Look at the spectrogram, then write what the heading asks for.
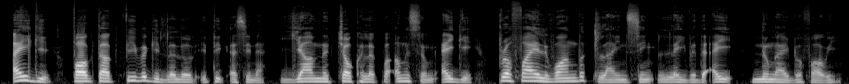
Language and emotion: Manipuri, happy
